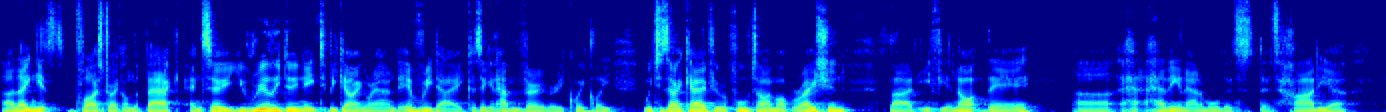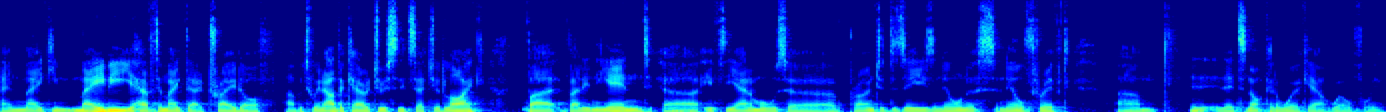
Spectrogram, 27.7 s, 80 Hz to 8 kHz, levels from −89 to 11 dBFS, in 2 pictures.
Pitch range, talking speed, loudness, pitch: 90-115 Hz, 210 wpm, -33 LUFS, 100 Hz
